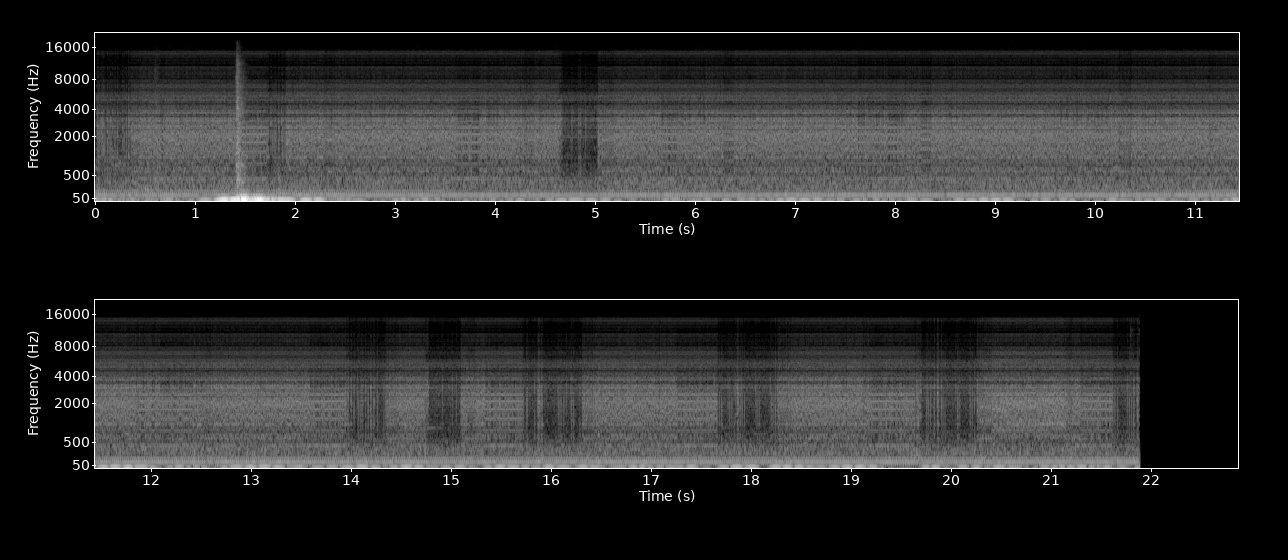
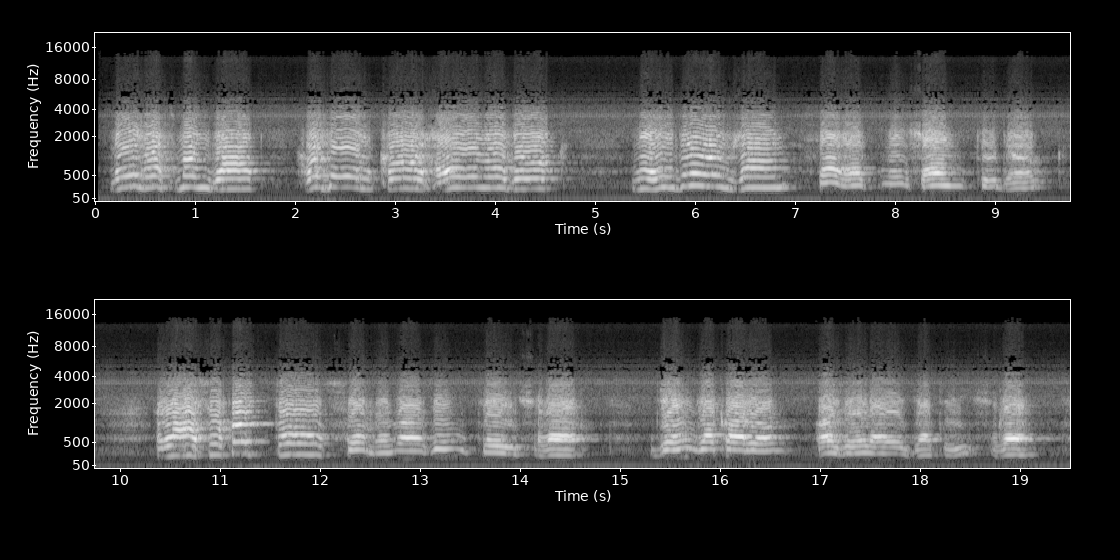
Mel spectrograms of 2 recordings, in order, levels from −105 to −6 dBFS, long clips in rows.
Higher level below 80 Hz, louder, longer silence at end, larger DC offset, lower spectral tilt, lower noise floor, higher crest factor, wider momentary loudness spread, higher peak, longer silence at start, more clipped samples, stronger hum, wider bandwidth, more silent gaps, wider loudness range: first, -42 dBFS vs -70 dBFS; second, -47 LUFS vs -23 LUFS; first, 1.3 s vs 0 s; neither; about the same, -4.5 dB/octave vs -3.5 dB/octave; about the same, -49 dBFS vs -48 dBFS; first, 26 dB vs 18 dB; second, 5 LU vs 12 LU; about the same, -6 dBFS vs -6 dBFS; second, 0 s vs 0.15 s; neither; first, 50 Hz at -55 dBFS vs none; second, 7.2 kHz vs 13 kHz; neither; first, 8 LU vs 3 LU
